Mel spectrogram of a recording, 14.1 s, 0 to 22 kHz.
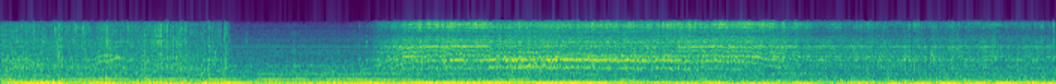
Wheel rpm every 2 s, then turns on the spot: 30, 20, 30, 100, 100, 60, 40.
0-4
